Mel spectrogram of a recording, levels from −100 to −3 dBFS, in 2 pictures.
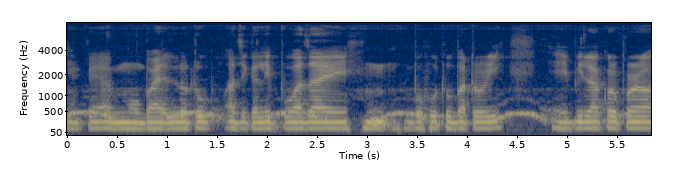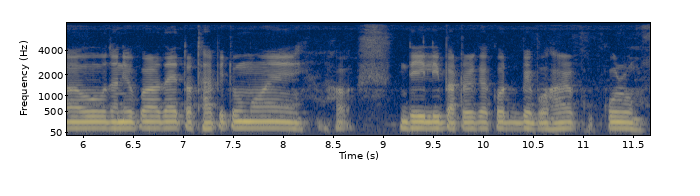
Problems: background sounds at intervals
